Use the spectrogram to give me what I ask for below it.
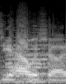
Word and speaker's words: Yahushua: The original Hebrew, the Paleo Hebrew, is Yahushua. That's how you pronounce it in Hebrew, and it just means Joshua, which is the English translation.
